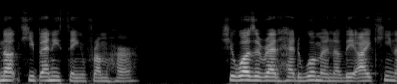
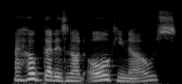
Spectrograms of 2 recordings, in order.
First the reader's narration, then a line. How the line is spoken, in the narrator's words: she said softly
